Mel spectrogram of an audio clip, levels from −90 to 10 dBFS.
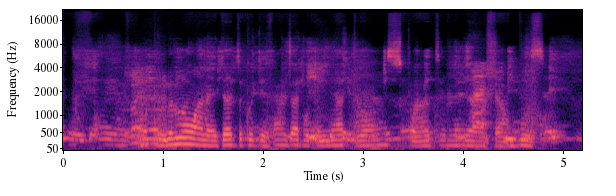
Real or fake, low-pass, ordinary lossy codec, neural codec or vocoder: fake; none; none; codec, 44.1 kHz, 2.6 kbps, DAC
